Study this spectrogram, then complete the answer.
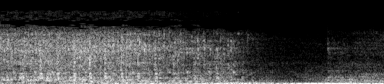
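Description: A sewing machine running a continuous stitching pass along a cold-shoulder sleeve, a close, steady mechanical whir that shifts slightly in tone near the end.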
